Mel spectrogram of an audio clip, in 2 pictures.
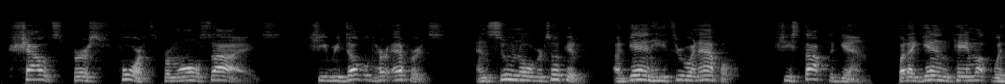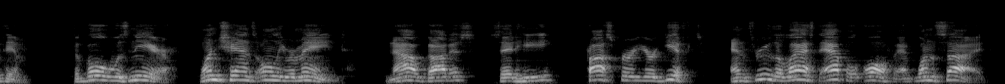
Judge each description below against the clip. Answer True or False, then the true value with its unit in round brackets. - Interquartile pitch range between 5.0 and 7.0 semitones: False (3.7 semitones)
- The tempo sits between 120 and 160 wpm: True (155 wpm)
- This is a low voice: False (185 Hz)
